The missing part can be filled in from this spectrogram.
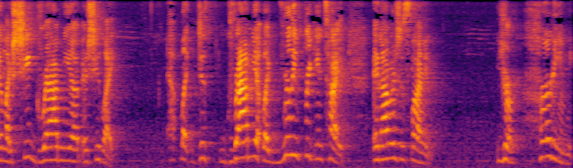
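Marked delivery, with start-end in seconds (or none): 7.5-8.6 half-whispered softly. Retelling a too-tight hug at a memorial: retelling own half-whisper. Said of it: "whispered that in her ear".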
